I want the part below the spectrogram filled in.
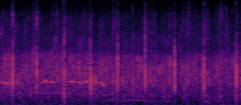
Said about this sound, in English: Let's give her one more round of applause here.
